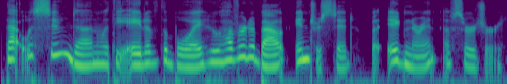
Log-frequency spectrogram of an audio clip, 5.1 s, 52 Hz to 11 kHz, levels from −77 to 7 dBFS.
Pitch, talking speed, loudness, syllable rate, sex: 210 Hz, 215 wpm, -19 LUFS, 5.9 syllables/s, female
